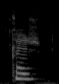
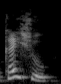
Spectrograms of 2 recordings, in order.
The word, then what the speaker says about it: queijo: Eu disse, queijo. E ele, queixo? Eu, não, é queijo.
